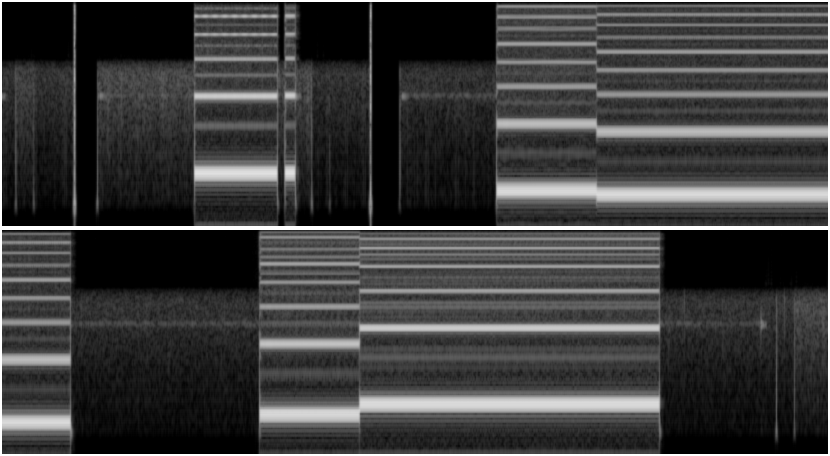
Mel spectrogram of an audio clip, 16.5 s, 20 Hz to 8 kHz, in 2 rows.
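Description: Loud EMS dispatch paging tones for Greater Valley EMS, for a call at 47 Front Street for a male patient with severe abdominal pain: a brief tone burst, then two long sequences, each a short steady tone followed by a longer held lower tone, separated by a pause, with faint clicks between.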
